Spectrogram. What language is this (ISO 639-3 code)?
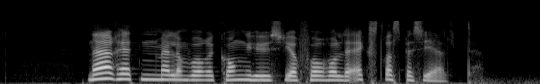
nor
